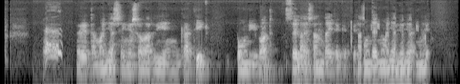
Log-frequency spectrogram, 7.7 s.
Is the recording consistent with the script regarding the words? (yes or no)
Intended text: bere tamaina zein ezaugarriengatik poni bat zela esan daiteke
no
